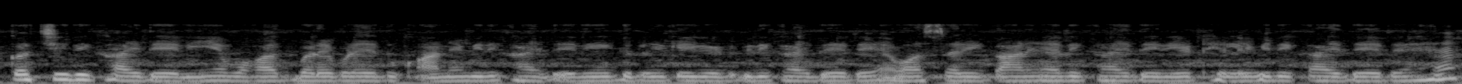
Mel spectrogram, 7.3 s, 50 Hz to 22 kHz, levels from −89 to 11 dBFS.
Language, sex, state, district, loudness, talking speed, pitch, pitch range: Hindi, female, Rajasthan, Nagaur, -28 LUFS, 285 wpm, 160 Hz, 160-165 Hz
